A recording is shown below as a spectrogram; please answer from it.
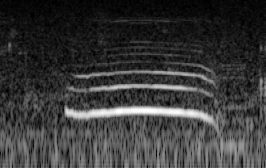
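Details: Siamese cat indoors complaining about a messy table: one drawn-out, steady, harmonic-rich meow lasting about a second, holding its pitch before sliding down at the end, in a quiet room.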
